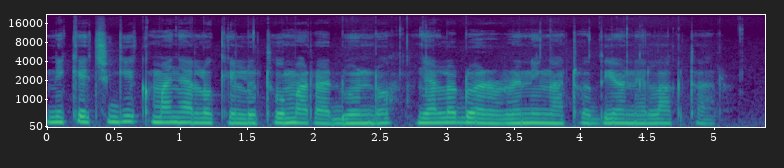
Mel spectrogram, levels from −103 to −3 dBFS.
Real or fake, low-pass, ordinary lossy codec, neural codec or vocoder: fake; none; none; vocoder, 44.1 kHz, 128 mel bands every 256 samples, BigVGAN v2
